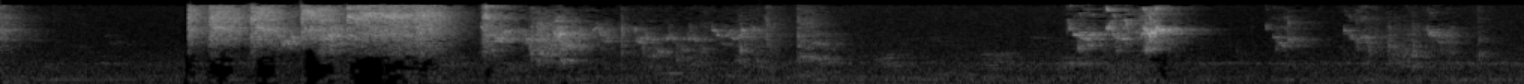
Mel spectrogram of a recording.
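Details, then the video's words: Budgerigar sound for prompting mating: quiet opening, then a loud two-second burst of harsh, buzzy high warbling, softer chirrups, a pause, and another squawky burst later. "تحفيز البادجي على التزاوج"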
